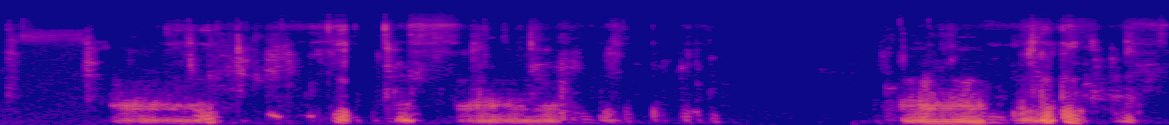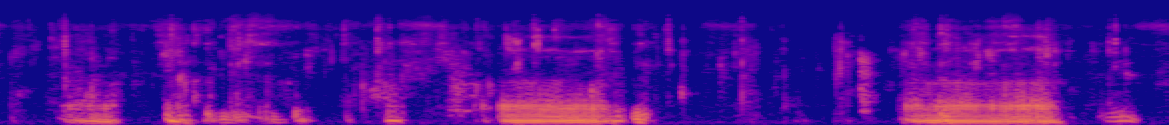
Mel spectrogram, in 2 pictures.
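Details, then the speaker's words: Sleeping dog snoring in bed while another dog licks its face and ears: low, rumbling snorts mixed with wet licking and smacking sounds nearby. "one dog is licking the other dog's face and ears while the one dog just laying there snoring let's listen"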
